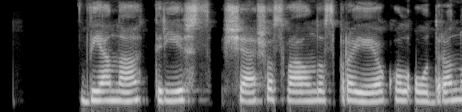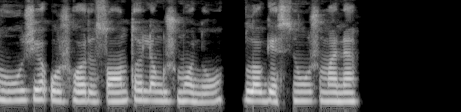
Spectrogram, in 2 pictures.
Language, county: Lithuanian, Tauragė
